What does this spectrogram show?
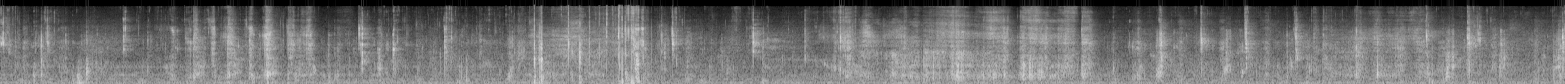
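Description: Close-up chewing and biting of food, with many short crunches and crackles, as people eat rice, chicken curry and fresh greens by hand.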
